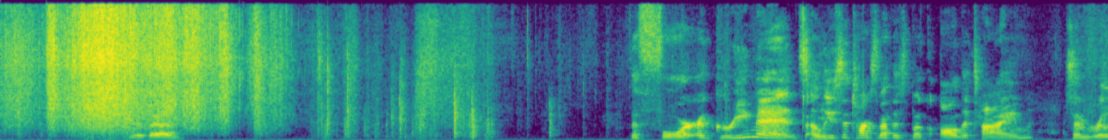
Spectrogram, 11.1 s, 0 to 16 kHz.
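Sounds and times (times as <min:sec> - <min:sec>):
Christmas-themed paper gift bag crinkling and rustling as it is opened: 0:00.0 - 0:05.7
speech: 0:01.3 - 0:01.9, 0:06.3 - 0:11.0.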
